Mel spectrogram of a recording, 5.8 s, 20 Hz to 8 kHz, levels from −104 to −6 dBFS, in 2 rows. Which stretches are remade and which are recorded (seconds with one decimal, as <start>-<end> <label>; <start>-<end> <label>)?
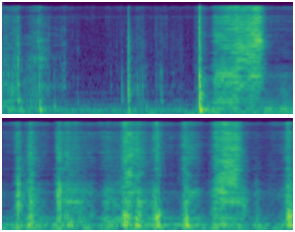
0.0-2.0 recorded; 2.0-5.8 remade

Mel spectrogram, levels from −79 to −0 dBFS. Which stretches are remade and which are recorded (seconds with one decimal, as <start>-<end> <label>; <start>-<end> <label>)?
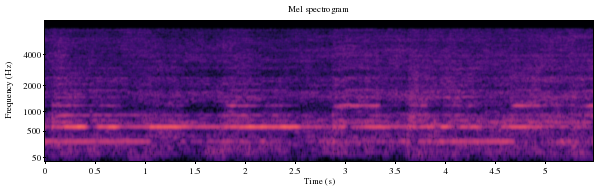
0.0-5.5 remade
